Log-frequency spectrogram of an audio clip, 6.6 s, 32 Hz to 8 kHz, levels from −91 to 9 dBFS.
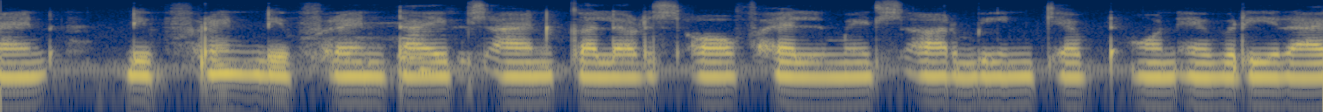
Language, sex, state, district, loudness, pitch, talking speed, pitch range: English, female, Haryana, Rohtak, -17 LUFS, 185 Hz, 125 wpm, 185-195 Hz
